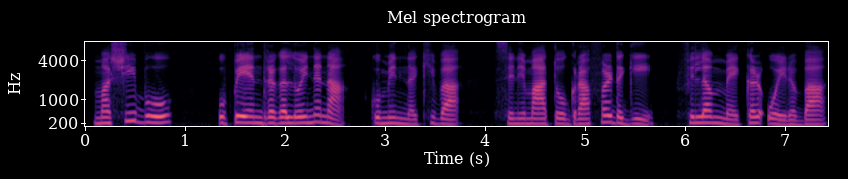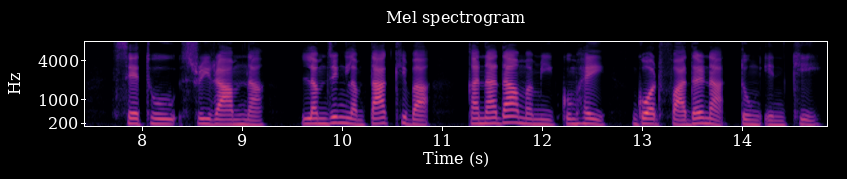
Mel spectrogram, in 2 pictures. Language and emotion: Manipuri, neutral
